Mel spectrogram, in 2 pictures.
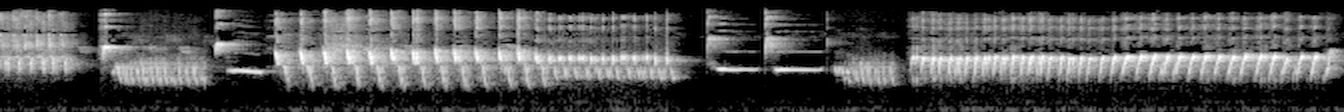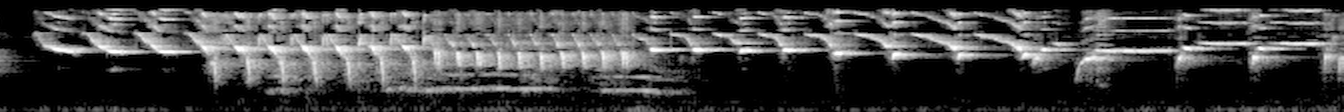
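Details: Long canary song phrase meant to train and stir caged canaries, full of varied sections: buzzy rolling trills, short flat whistles, then quick rattles and rapid chirped notes running to the end.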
